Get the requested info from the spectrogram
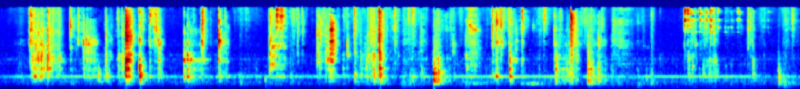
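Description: Toiletry bottles and cosmetic containers clicking and clattering against a bathroom countertop as they are picked up and set down, in many sharp, irregular knocks. A faint steady hum runs underneath and stops near the end.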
